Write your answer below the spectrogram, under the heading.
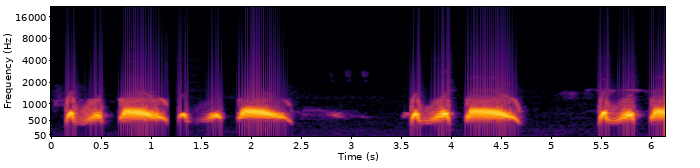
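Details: Trained decoy spotted dove calling to challenge and provoke fights: three repeated phrases of two quick hooked notes and a long, loud, falling coo, each about two seconds apart, in clean silence.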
